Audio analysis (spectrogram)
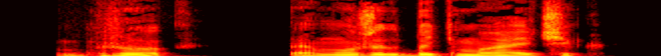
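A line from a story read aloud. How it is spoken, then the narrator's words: Confused, embarrassed whisper. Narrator (Russian): растерянно и смущенно прошептала Маша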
